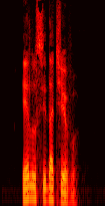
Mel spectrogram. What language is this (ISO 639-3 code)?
por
